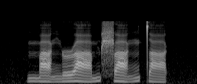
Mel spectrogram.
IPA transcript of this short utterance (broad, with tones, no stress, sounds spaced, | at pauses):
m a˨˩˨ ŋ ɹ a˨˩˦ m ʂ a˨˩˦ ŋ t̪ a˨˩ k̚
